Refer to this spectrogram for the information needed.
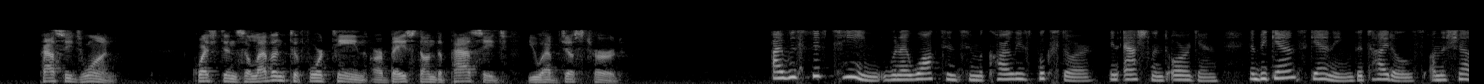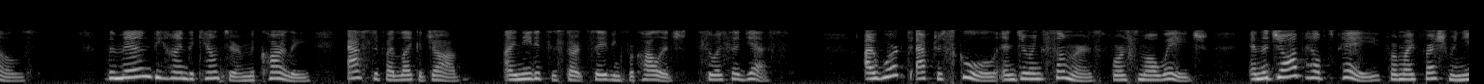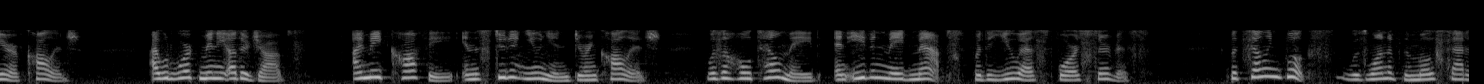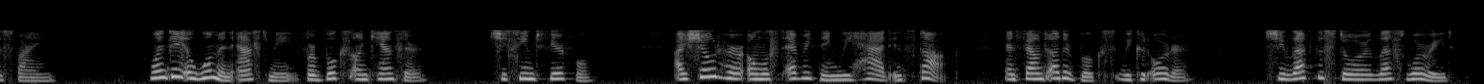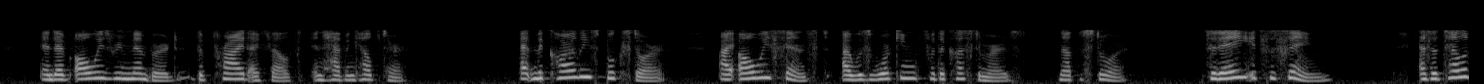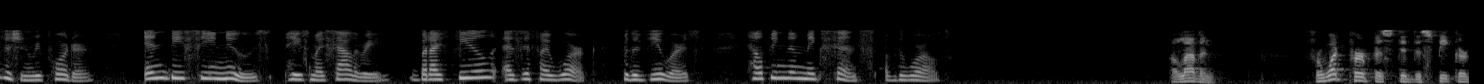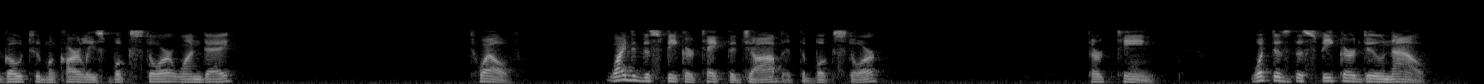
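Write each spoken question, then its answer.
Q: Why did the speaker take the job at the bookstore?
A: To save money for college

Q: What does the speaker do now?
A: She is a television reporter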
